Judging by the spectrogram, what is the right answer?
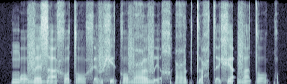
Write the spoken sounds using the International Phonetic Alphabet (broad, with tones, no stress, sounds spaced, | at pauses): m ɔ̰˥ v ɛ˥ z a̰˥ x ɔ̰˥ t ɔ̰˨ x ɛ̰˩ v xʲ ɛ˨ k ɔ˦ v ʕ œ˥ v ḛ˩ χ | ʕ ʏ˨ k t ɯ˨ ħ t ɛ̰˨ xʲ a˥ ʔ v a˩ t ɔ˨ k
